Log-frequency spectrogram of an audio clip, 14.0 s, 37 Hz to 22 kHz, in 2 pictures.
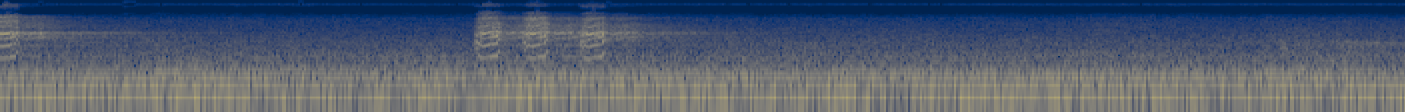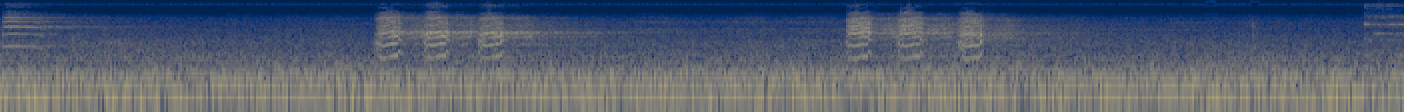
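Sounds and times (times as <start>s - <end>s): parrots calling: 2.4s - 3.4s, 8.9s - 10.0s, 11.2s - 12.2s.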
